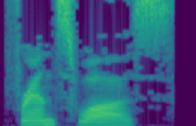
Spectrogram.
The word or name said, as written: françoise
